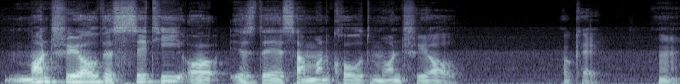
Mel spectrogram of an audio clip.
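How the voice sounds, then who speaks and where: A man's voice: on the low side, slow, warm tone, a little hiss or hum. A man reacting casually as a host, musing and asking questions aloud as he comments.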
